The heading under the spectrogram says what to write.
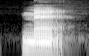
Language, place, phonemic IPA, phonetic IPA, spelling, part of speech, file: Hindi, Delhi, /mɛ̃ː/, [mɐ.ĩː], मैं, pronoun, LL-Q1568 (hin)-मैं.wav
- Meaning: I (the first person personal singular pronoun)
